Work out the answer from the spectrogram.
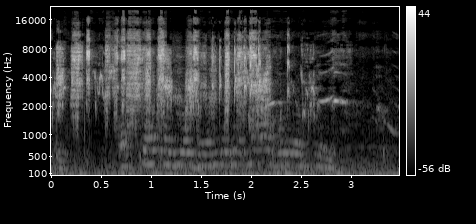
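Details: Budgerigars chirping in the morning: dense, fast, high-pitched chattering and tweeting from several birds, with bursts of sharp squeaky notes, then fading to a few thin whistles near the end.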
